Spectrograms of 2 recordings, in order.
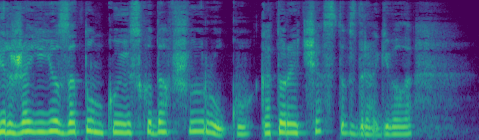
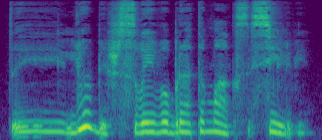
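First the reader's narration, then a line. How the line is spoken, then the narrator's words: Whispered. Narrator (Russian): прошептал я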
